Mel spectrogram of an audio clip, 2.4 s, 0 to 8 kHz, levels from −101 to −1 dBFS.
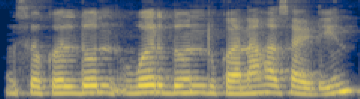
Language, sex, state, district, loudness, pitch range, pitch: Konkani, female, Goa, North and South Goa, -16 LUFS, 195-215 Hz, 205 Hz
